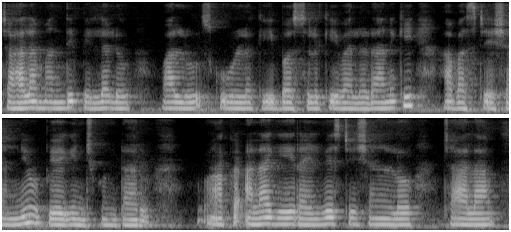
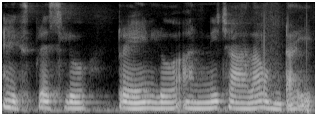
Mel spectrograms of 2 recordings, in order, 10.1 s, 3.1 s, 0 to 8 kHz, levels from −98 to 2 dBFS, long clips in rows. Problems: none marked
